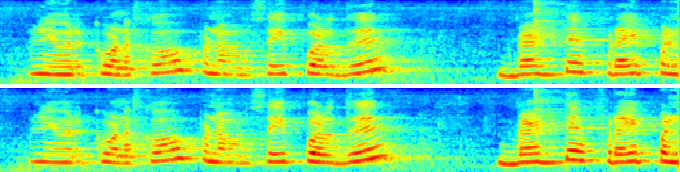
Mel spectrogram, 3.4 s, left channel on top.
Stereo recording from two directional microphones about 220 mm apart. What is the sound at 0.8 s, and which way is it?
Speech, 25° right (ahead or behind).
